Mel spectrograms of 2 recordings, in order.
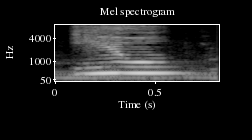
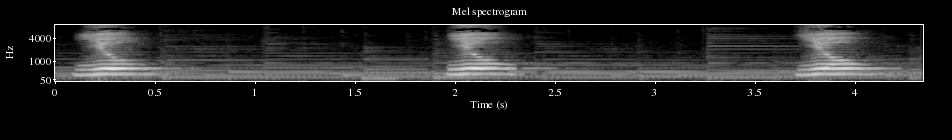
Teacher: When you pronounce the final u, make the e sound, then quickly switch to o, u.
